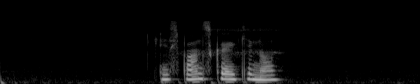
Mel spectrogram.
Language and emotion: Russian, neutral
